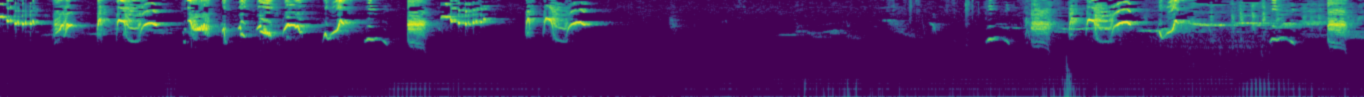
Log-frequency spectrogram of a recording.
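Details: Loud, choppy Oriental magpie-robin song in the coarse 'beset' style: rapid high whistles and harsh clicks in quick succession, a quiet pause with faint low rumble, then renewed whistled and scratchy phrases.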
